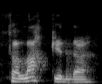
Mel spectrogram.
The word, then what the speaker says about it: talakida: Anchogo talakida. Talakida. This is talakida. 3 syllables. Ki, or I guess 4 really. Talakida. Make sure you enunciate both of those K's.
